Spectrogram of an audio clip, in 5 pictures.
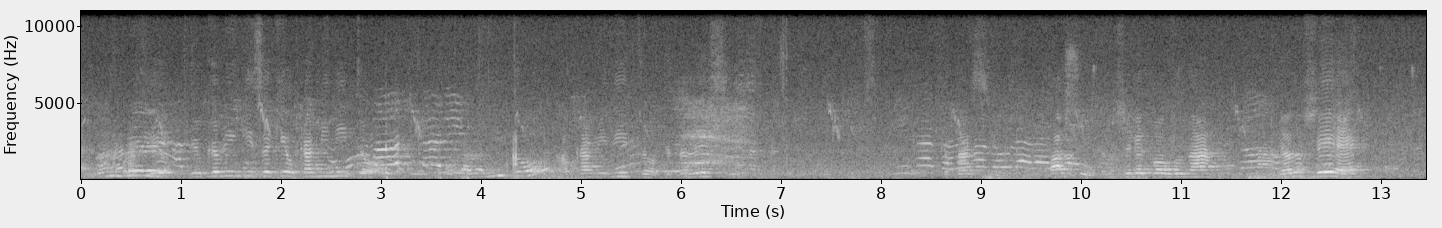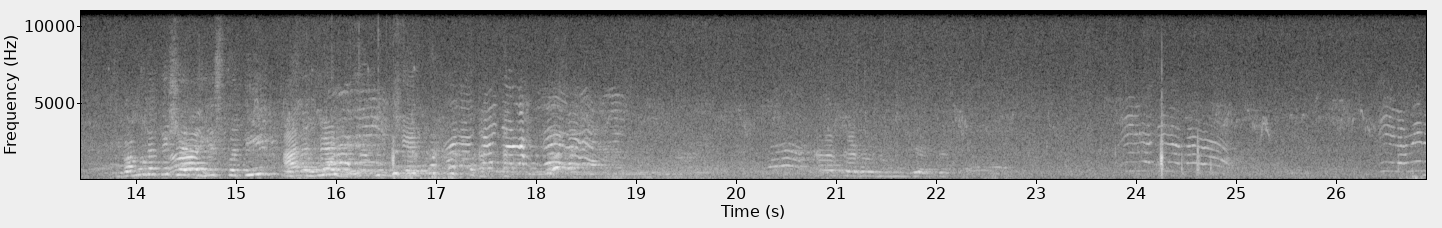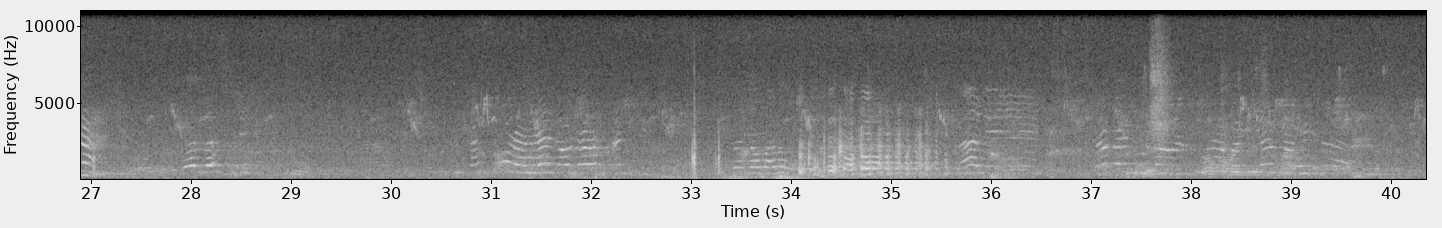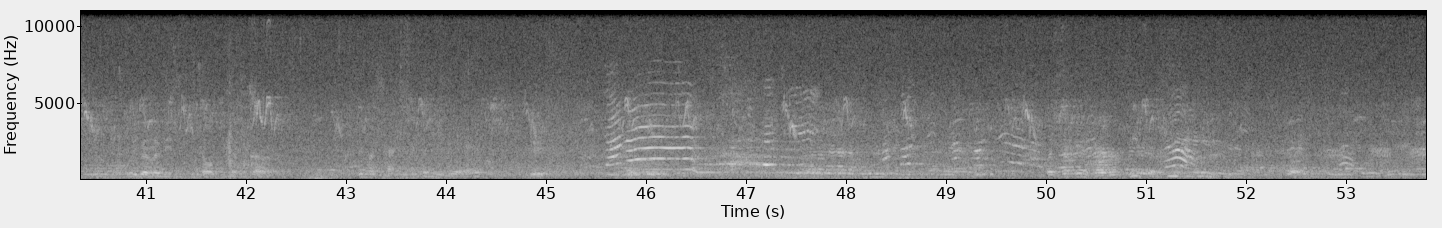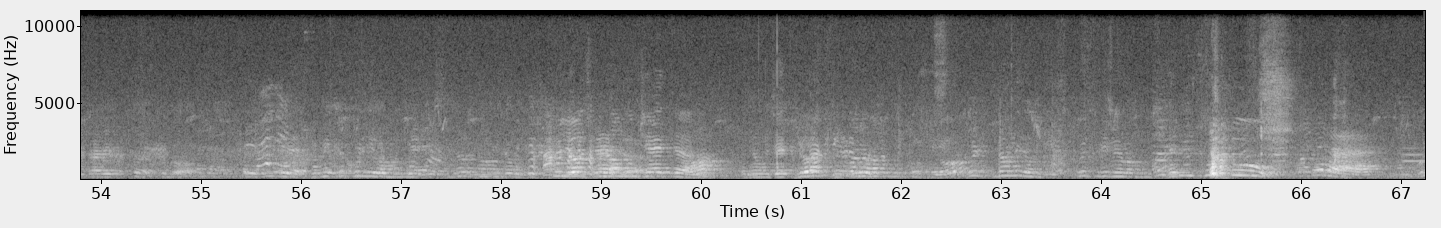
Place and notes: {
  "title": "SBG, Cal Xico - Sábado tarde",
  "date": "2011-07-16 19:20:00",
  "description": "Niños jugando y los vecinos de Cal Xico charlando a voces en sus jardines.",
  "latitude": "41.98",
  "longitude": "2.17",
  "altitude": "848",
  "timezone": "Europe/Madrid"
}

